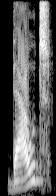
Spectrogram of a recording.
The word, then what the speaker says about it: doubt: Par exemple, la dette, doubt, le doute ou encore subtle qui signifie pas facilement.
